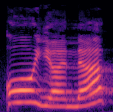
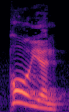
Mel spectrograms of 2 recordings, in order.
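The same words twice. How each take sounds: First: कोयल with a loud, clear ओ; louder stressed ओ. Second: Said in the usual way. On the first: Shown as a demonstration. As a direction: lead the word कोयल loudly on ओ. (कोयल को ओ पर ज़ोर देकर ज़ोर से) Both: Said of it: "बन जाएगा को".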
